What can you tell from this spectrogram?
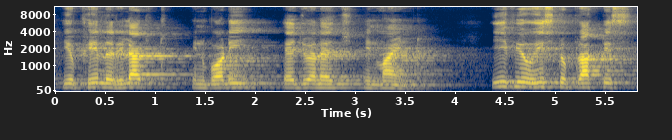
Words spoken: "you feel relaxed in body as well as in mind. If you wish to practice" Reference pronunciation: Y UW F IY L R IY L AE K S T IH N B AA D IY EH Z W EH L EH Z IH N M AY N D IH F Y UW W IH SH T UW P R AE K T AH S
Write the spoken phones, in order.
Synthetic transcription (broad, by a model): Y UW P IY L R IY L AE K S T IH N B AA D IY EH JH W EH L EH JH IH N M AY N D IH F Y UW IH S T UW P R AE K T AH S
